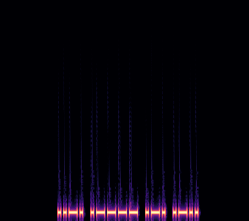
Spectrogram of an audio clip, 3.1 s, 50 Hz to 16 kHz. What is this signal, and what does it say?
Morse code, heard as a keyed tone, about 34 wpm, 700 Hz. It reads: F1RL
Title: DXCC-100 Call Signs - 4 Characters - Repeated 2x - 35wpm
